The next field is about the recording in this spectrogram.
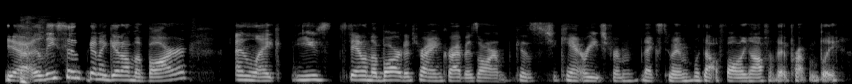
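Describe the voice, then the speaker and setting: A woman's voice: on the low side, a little fast. A woman chatting casually as a player in a tabletop role-playing game. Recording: slightly dull, lo-fi mic.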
